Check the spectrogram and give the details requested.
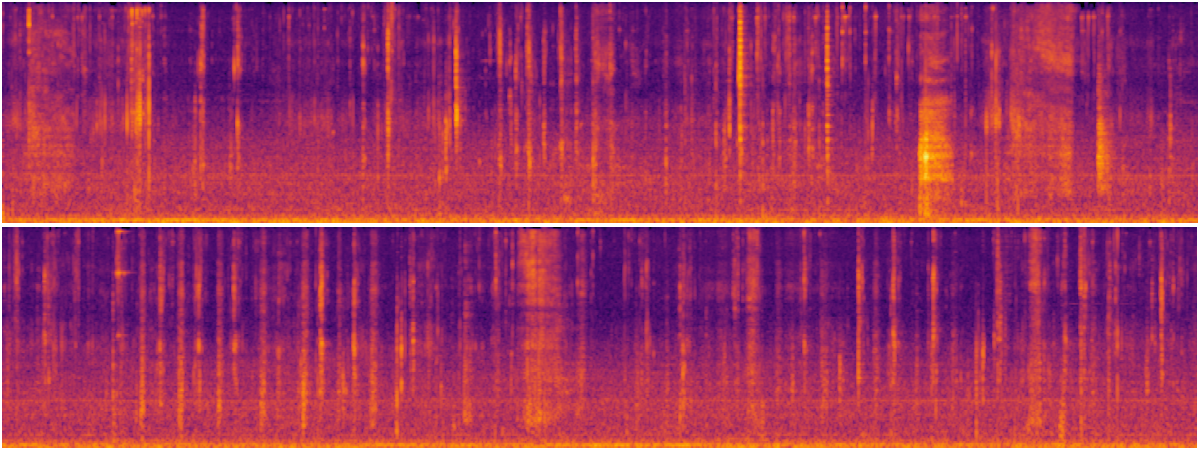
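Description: Close-miked chewing and lip-smacking of a person eating mutton curry and rice by hand, with many short wet clicks from the mouth and one louder sound about a third of the way in.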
